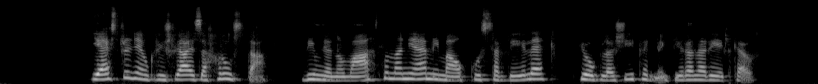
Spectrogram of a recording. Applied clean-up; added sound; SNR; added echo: neural mask model DeepFilterNet 3.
